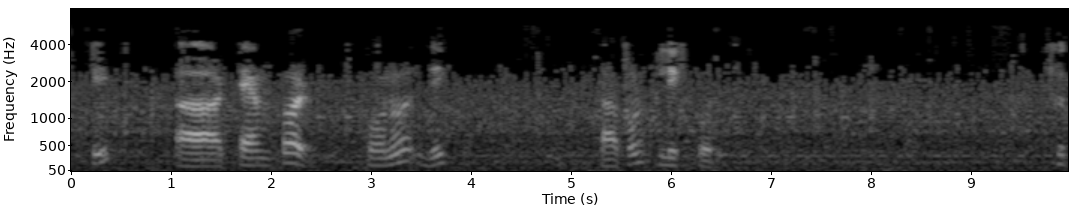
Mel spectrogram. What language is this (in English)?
Bangla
